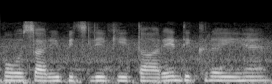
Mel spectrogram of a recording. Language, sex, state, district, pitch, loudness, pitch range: Hindi, female, Punjab, Pathankot, 175 Hz, -14 LUFS, 175-180 Hz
